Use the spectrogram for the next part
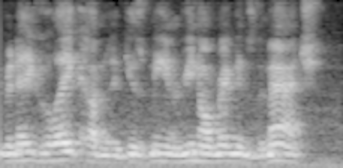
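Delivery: normal talking voice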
